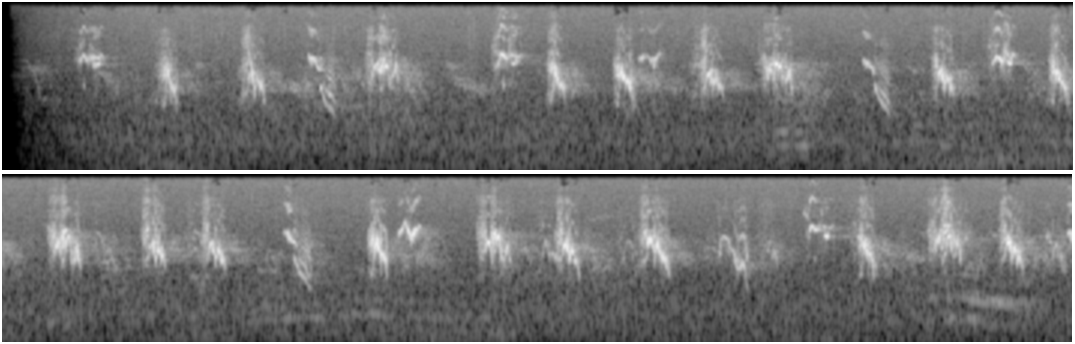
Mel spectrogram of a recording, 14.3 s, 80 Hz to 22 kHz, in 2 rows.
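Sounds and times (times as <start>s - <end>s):
house sparrow Passer domesticus calls: 0.5s - 14.2s.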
